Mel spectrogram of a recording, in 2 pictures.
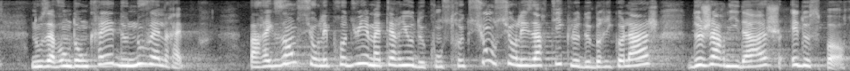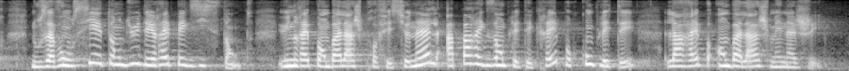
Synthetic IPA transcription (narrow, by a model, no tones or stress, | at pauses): nuzavɔ̃d̪ɔ̃kχeed̪ənuvɛlʁɛp̚ː | aʁɛɡzɑ̃plsyʁlepχɔd̪ɥiemat̪ɛʁjod̪əkɔ̃st̪χyksjɔ̃syʁlezaʁt̪ikləd̪əbʁikɔlaʒd̪əʒaʁd̪id̪aʒed̪əspɔ̰ːʁ | nuzavɔ̃osiet̪ɑ̃d̪yd̪eʁɛpɛɡzist̪ɑ̃t̪ | ynʁɛpɑ̃balaʒpχɔfɛsjɔnɛlapaʁɛɡzɑ̃plet̪ekχeepuʁkɔ̃plet̪e | laʁɛpɑ̃balaʒmenaʒḛ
